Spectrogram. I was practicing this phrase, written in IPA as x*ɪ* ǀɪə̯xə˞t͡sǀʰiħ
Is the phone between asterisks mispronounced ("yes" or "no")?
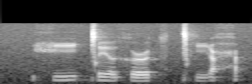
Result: yes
